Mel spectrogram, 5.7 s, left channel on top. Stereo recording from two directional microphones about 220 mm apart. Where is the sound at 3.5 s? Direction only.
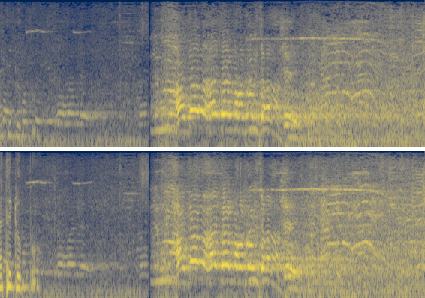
50° left (ahead or behind).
